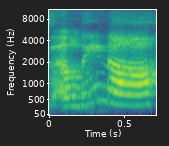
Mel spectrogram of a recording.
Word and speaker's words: Elina: me clearly thank you uh I did you pronounce correct your name Elena yes my name is Elina how about your names what's your name my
